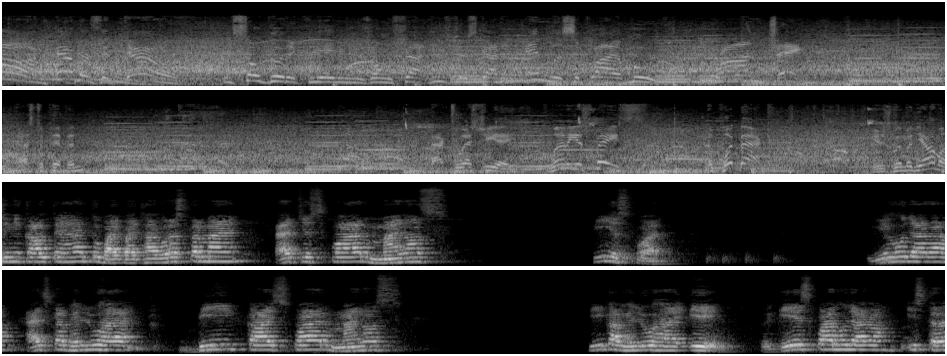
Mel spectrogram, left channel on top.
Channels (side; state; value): both; different; correlation 0.00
